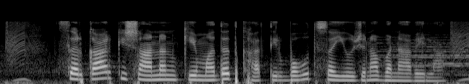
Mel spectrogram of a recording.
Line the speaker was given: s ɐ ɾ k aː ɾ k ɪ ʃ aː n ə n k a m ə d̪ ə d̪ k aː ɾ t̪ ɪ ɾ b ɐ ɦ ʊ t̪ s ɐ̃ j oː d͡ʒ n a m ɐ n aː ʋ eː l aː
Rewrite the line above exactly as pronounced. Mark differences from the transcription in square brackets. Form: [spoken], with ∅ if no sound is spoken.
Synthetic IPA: s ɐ ɾ k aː ɾ k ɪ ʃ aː n ə n k [e] m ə d̪ ə d̪ [kʰ] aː [∅] t̪ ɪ ɾ b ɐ ɦ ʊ t̪ s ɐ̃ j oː d͡ʒ n a [b] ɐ n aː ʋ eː l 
